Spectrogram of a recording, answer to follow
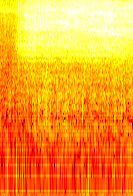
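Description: A pot of hot pot boiling over a wood fire gives a steady high hiss of steam, starting abruptly about a quarter second in, with faint crackles from the fire beneath.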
